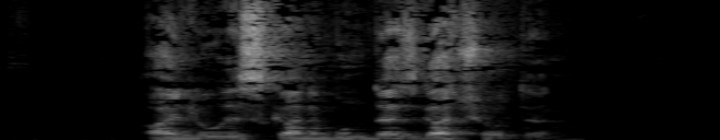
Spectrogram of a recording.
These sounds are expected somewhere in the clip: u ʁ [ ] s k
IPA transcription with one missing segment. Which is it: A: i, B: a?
A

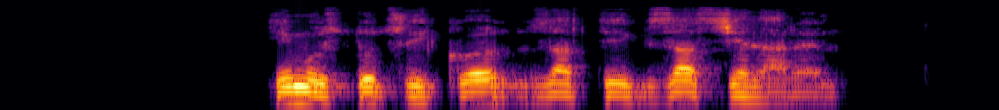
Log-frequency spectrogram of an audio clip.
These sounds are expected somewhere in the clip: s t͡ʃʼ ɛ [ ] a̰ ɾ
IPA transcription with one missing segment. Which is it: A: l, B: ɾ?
A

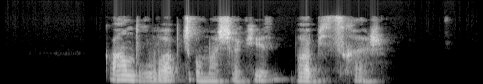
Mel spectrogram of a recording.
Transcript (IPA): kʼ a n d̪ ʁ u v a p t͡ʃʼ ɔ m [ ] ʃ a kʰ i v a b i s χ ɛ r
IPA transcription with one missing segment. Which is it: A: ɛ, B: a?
B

